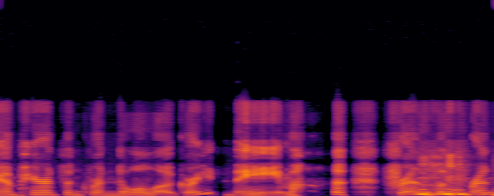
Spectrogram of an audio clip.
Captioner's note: laughing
